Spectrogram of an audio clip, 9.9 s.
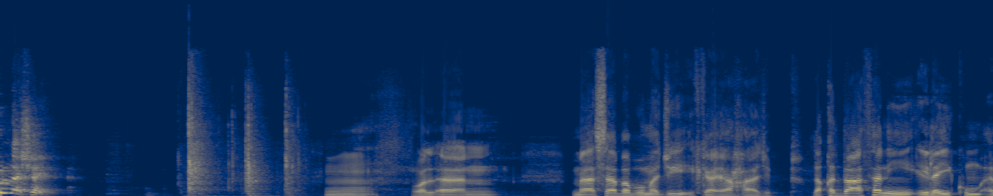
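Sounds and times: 
speech: 0.2 - 0.6, 3.2 - 5.0, 5.7 - 9.9
door unlatched and swung open with solid wooden clunks: 1.8 - 3.2.

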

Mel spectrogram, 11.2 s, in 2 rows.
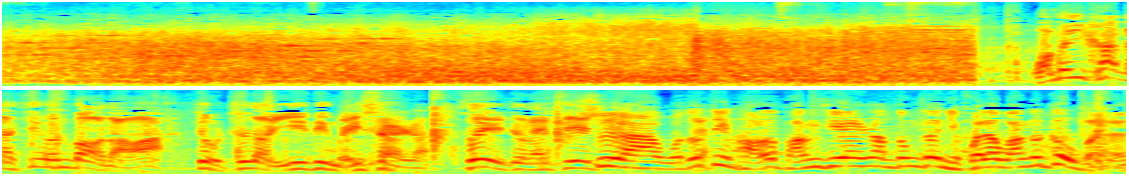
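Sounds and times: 
explosion sound effect: 0.0 - 6.5
speech: 5.2 - 11.2.

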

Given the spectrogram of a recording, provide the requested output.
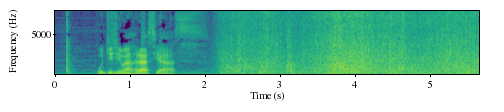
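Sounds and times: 
speech: 0.6 - 1.9
river water flowing: 2.0 - 5.6.

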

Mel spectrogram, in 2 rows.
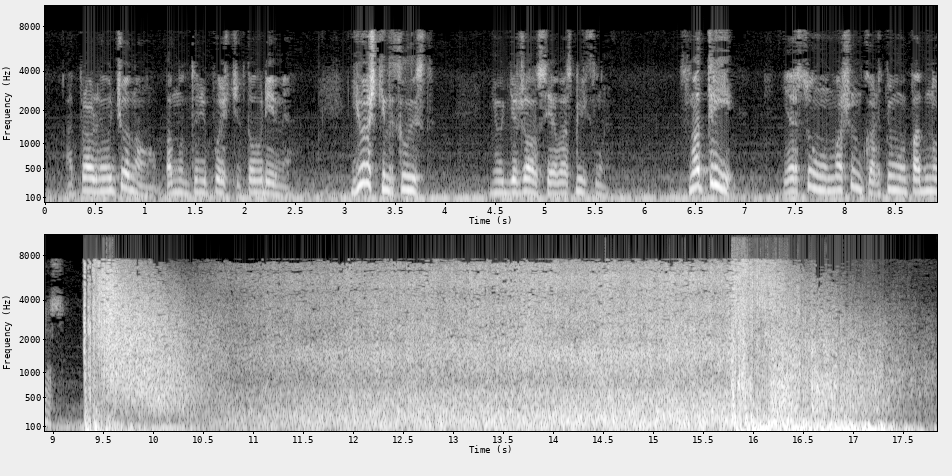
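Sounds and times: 
speech: 0.2 - 9.2
RPG-7 rocket engine roar: 9.3 - 17.8.

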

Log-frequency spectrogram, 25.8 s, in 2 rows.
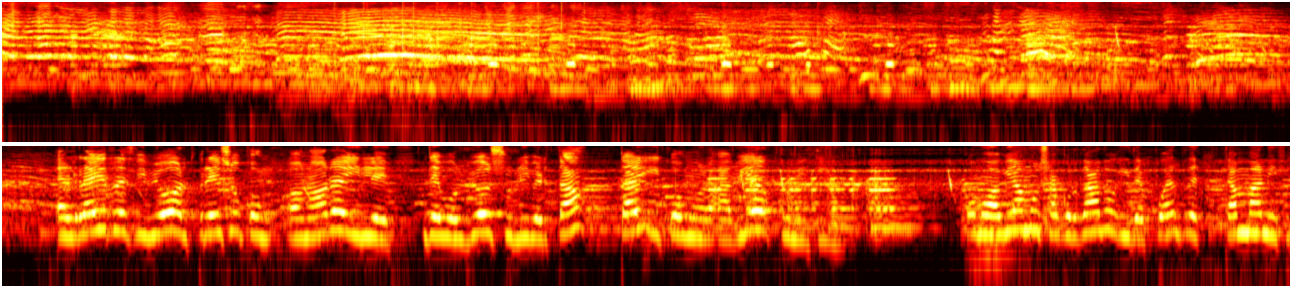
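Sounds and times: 
laughter: 0.0 - 21.4, 22.6 - 25.7
crowd of townspeople cheering and shouting with joy: 0.0 - 21.6, 22.5 - 25.7
speech: 14.6 - 21.4, 22.6 - 25.7.

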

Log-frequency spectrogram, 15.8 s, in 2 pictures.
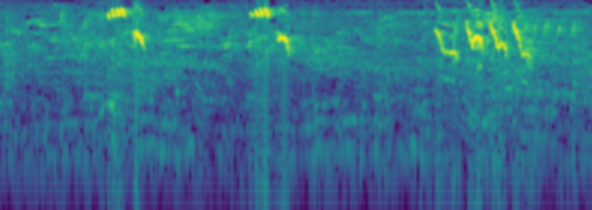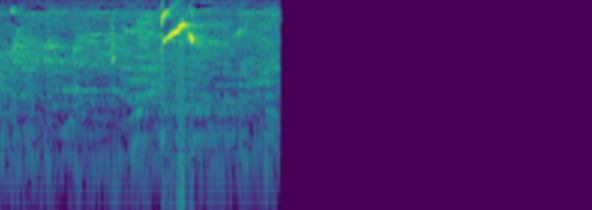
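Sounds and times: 
Oriental magpie-robin song of clear varied whistles and slurred rising notes: 0.0 - 11.4.

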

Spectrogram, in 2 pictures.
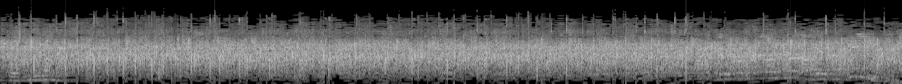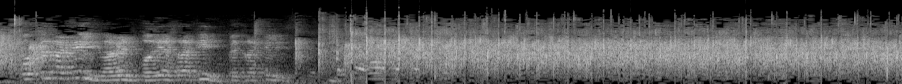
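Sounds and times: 
audience applause at a public talk in Bilbao: 0.0 - 9.6, 12.0 - 18.0
speech: 10.0 - 12.7.

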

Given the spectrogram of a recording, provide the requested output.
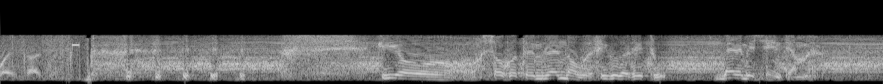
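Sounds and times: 
wind noise over CB radio transmission: 0.0 - 2.5
laughter: 0.8 - 3.6
speech: 3.8 - 8.6.

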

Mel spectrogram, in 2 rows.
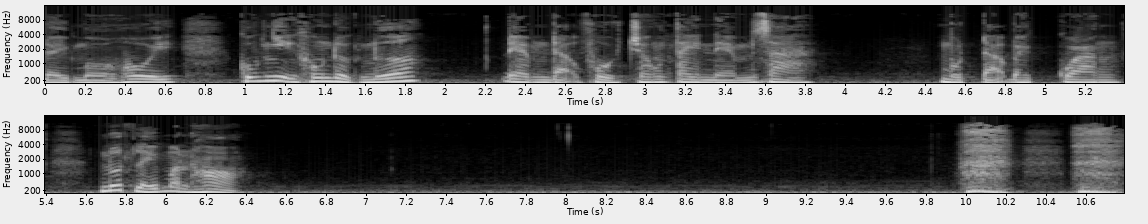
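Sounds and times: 
speech: 0.0 - 3.9, 4.5 - 6.4
man sitting up with a sharp voiced gasp: 9.9 - 10.7.

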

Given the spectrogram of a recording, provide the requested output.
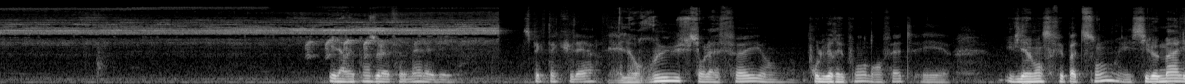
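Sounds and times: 
insects in New Guinea: 0.0 - 5.0
speech: 3.3 - 4.7, 5.3 - 11.8.

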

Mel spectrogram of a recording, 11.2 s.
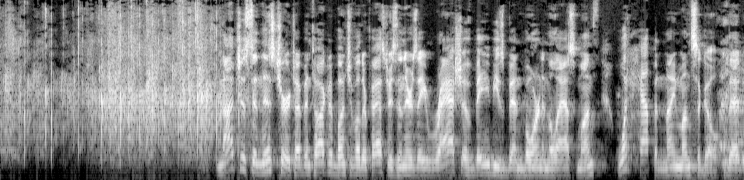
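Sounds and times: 
audience applause: 0.0 - 3.9
speech: 3.2 - 11.1
laughter: 10.6 - 11.1.

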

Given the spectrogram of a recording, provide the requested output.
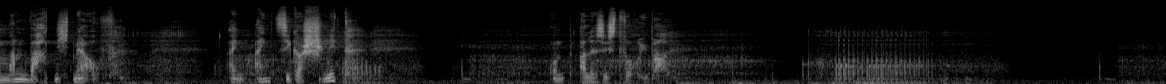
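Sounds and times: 
speech: 0.1 - 1.4, 2.3 - 3.9, 5.5 - 6.9
man snoring in his sleep: 3.4 - 5.9, 6.5 - 10.0, 11.0 - 11.6.

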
